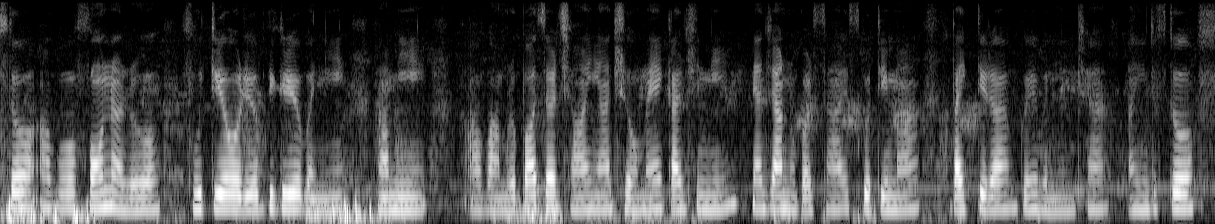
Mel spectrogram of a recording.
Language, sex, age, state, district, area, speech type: Nepali, female, 30-45, West Bengal, Alipurduar, rural, spontaneous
